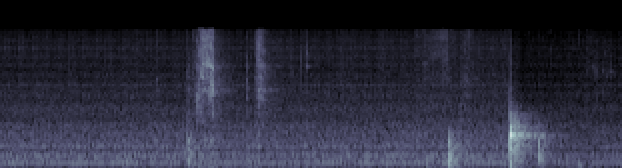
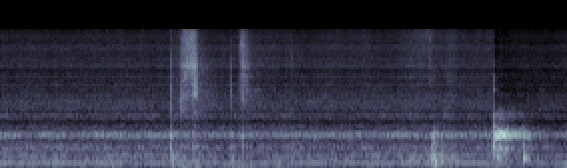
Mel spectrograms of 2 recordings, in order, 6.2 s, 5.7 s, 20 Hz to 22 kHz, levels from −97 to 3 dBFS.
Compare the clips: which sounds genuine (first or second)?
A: first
